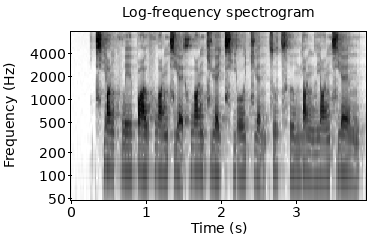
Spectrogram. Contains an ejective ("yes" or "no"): no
